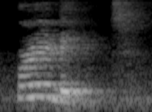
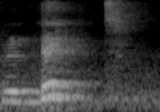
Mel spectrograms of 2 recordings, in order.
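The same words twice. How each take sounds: First: The stress is on the first syllable. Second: The stress is on the second syllable. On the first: The speaker calls it wrong. "If it is on first syllable" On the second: The speaker calls it right. "the stress goes with the second syllable"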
